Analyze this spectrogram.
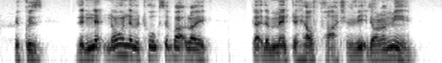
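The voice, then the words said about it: Thick Birmingham accent. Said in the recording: “It's a strong accent. ... Thick. So thick Birmingham accent there, mate.”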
